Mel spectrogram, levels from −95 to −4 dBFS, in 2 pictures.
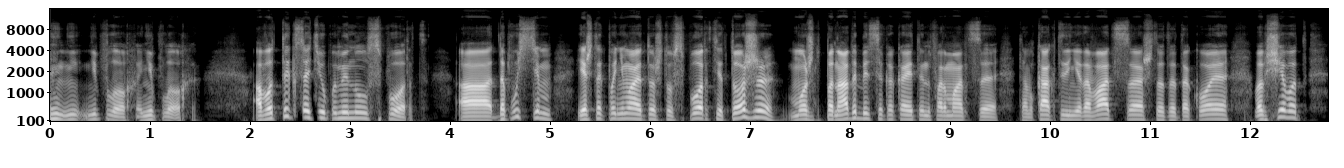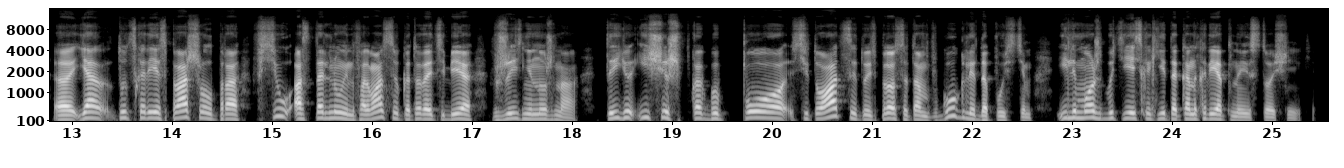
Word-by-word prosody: Не 150 -2 -3
неплохо, 135 -7 -6
неплохо. 135 0 -6 0.5
А - - +5
вот 175 +1 +3
ты, 250 - -1
кстати, 210 -5 -2
упомянул 185 0 -2
спорт. - - -4 0.3
А, 125 0 +8
допустим, 185 -1 -3 0.2
я - - +6
ж - - +3
так 175 +1 -4
понимаю 170 -1 +4
то, 155 - -3
что 140 -1 -7
в 125 - -4
спорте 170 -4 +1
тоже 205 - +3
может 130 -2 0
понадобиться 160 +2 +4
какая-то 145 -1 0
информация, 130 -4 -1 0.2
там 110 -1 -8
как 150 -2 +5
тренироваться, 145 +2 +2
что-то 130 -2 -4
такое. 145 +5 0 0.2
Вообще 150 +11 +2
вот, 200 -2 -3 0.2
э, 145 0 +6
я 190 +2 +4
тут, 195 0 -9
скорее, 190 -1 -1
спрашивал 190 -3 +2
про 155 0 +2
всю 240 0 -8
остальную 185 +2 +1
информацию, 165 +5 -1
которая 155 +1 0
тебе 150 +1 +1 0.2
в 120 - -13
жизни 165 +4 -3
нужна. 140 -10 -5 0.3
Ты 175 - -2
её 200 +2 -3
ищешь, 205 -1 -1
как 180 -2 -2
бы, 170 0 -5 0.2
по 190 -2 +2
ситуации, 180 +5 +2
то - - -11
есть 140 -3 -5
просто, 170 -3 +1
там, 135 -4 -2
в 120 - -20
"Гугле", 205 - -4
допустим, 125 -5 -5 0.2
или, 190 +3 -4
может 195 -3 -1
быть, 180 -2 -8
есть 180 0 -1
какие-то 165 -1 -2
конкретные 155 -7 0
источники? 105 -4 -9
160 Hz, 155 wpm, -23 LUFS, 140-180 Hz, 0.5 s, А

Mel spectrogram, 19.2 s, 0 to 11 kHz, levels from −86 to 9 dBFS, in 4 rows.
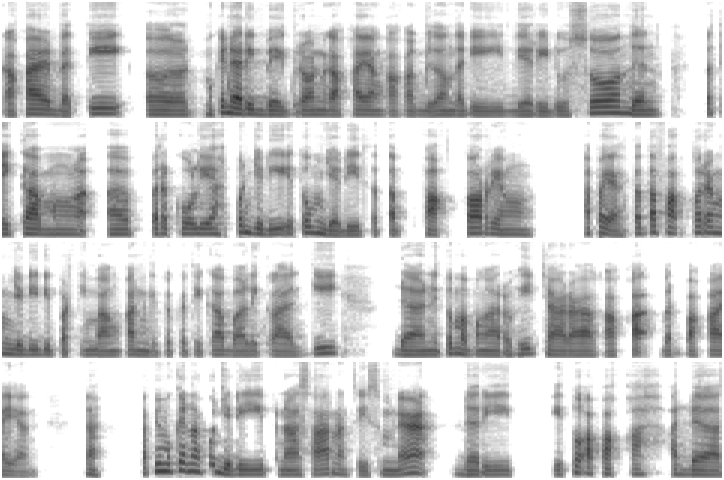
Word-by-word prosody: Kakak 130 +6 +6
berarti, 150 +8 +3
eee, 120 -1 +1 0.2
mungkin 165 +8 +2
dari 145 -3 +9
background 120 0 0
Kakak, 115 +2 +2
yang 120 -1 +2
Kakak 110 0 -4
bilang 115 +1 -2
tadi 105 -1 -3
dari 105 -1 -3
dusun. 165 +11 +3
Dan 125 -4 +1 0.3
ketika 140 +1 +4
meng 130 -3 0 0.2
eee, 135 0 +1
perkuliah 145 0 +1
pun 190 -3 0
jadi 140 -1 0
itu - - -10
menjadi 115 -7 -2
tetap - - -4
faktor 125 +6 +4
yang 130 -2 0 0.4
apa - - -3
ya, 110 - +3
tetap 155 +9 +1
faktor 170 +2 +3
yang 165 - 0
menjadi 125 0 -1
dipertimbangkan 120 -2 -3
gitu 105 -2 -10
ketika 120 +1 -5
balik 110 -1 -4
lagi, 110 +10 -3 0.3
dan 115 -2 0
itu 115 - -8
mempengaruhi 115 -1 -2
cara, 110 -2 +1
Kakak - - 0
berpakaian. 110 -4 -2 0.3
Nah, - - -1 0.2
tapi - - -4
mungkin 215 +1 +3
aku 205 -1 0
jadi 130 -3 0
penasaran 125 +2 -1
sih, 110 -3 -9
sebenarnya 125 +9 +4
dari 120 -2 -4 0.2
itu 125 +7 -3
apakah 140 -4 0 0.2
ada 125 -3 0
125 Hz, 170 wpm, -23 LUFS, 110-140 Hz, 0.4 s, dari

